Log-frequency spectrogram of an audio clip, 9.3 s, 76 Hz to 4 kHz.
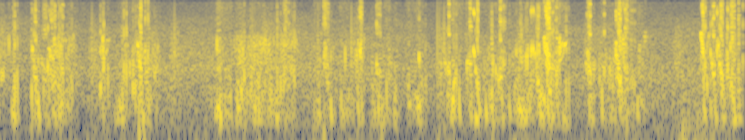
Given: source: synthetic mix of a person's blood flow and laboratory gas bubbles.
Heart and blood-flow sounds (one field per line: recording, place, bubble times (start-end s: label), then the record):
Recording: Doppler ultrasound of blood flow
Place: subclavian vein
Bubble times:
0.00-0.29 s: bubbles
0.40-0.98 s: bubbles
1.26-1.43 s: bubbles
1.46-2.04 s: bubbles
2.60-3.77 s: bubbles
3.90-4.59 s: bubbles
4.62-5.05 s: bubbles
5.09-5.37 s: bubbles
5.50-7.18 s: bubbles
7.32-8.14 s: bubbles
8.75-9.32 s: bubbles
From the record:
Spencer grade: 4 (maximum detectable bubble signal sounding continuously throughout systole and diastole of every cardiac period, and overriding the amplitude of the normal cardiac signals)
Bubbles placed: anywhere in the cardiac cycle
